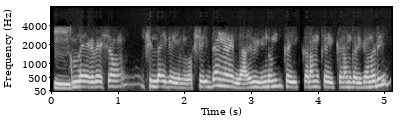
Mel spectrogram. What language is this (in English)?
Malayalam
